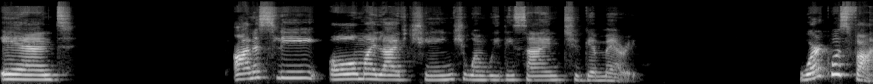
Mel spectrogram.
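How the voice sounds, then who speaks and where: Speaking very slowly with a Dominican accent, a woman uses a bright, sharp tone and ordinary pitch variation, leaving long, frequent pauses. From Dominican Republic. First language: Spanish. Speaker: businesswoman and nutritionist. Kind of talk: interview. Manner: halting.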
